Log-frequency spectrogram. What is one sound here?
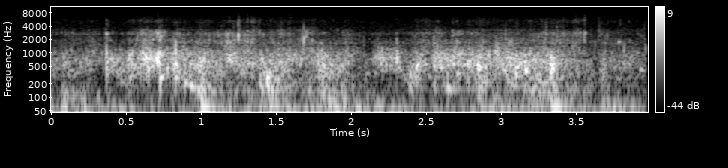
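Water splashes loudly as a swimmer kicks.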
